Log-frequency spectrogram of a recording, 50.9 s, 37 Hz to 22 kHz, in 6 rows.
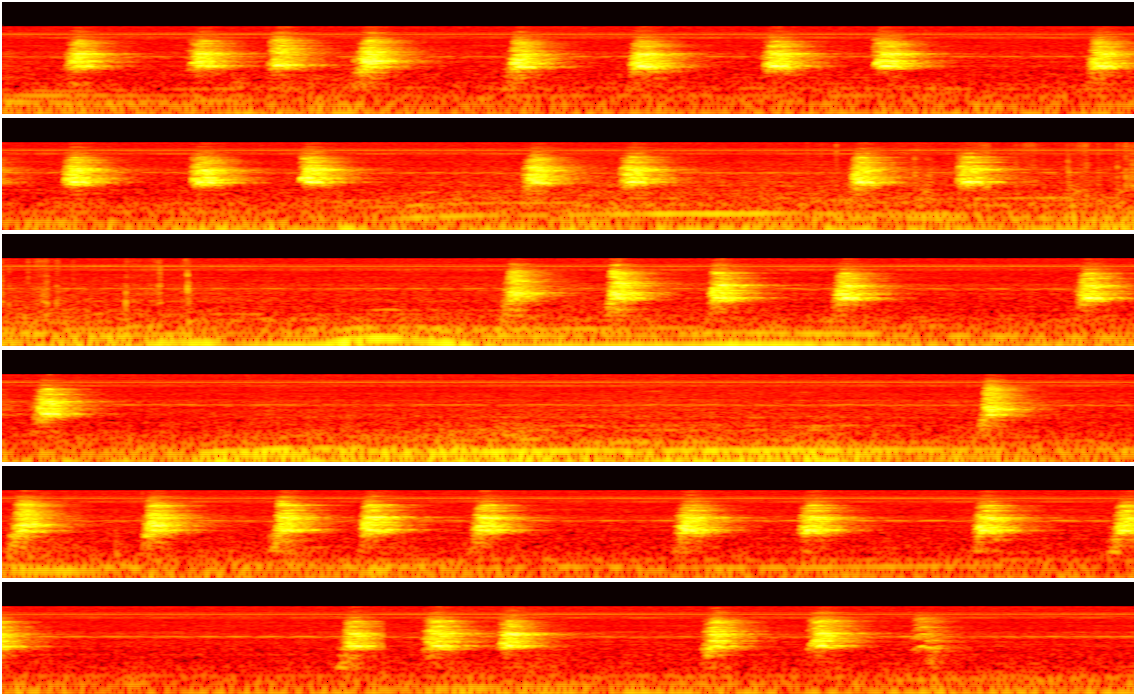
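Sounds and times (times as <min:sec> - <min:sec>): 
animal barking: 0:00.5 - 0:07.2, 0:08.1 - 0:11.4, 0:12.3 - 0:13.9, 0:14.8 - 0:16.3, 0:20.7 - 0:23.8, 0:25.0 - 0:26.4, 0:32.7 - 0:38.1, 0:39.0 - 0:40.6, 0:41.2 - 0:42.9, 0:45.0 - 0:46.8, 0:47.7 - 0:49.8.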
